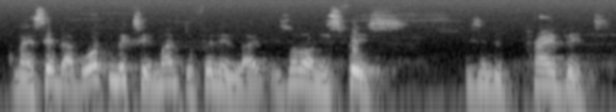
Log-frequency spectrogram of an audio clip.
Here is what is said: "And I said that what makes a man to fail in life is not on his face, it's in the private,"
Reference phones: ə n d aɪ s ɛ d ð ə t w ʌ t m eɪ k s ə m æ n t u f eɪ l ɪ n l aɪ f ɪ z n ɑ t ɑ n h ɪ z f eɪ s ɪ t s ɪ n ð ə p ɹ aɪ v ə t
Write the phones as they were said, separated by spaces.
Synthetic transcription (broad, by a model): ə n aɪ s ɛ d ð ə t w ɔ t m eɪ k s ə m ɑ n t u f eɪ l ɪ n l aɪ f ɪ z n ɑ t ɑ n h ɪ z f eɪ s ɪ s ɪ n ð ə p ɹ aɪ v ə t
